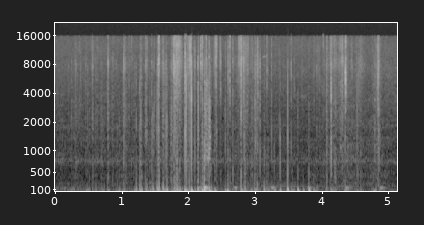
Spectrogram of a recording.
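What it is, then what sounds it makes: Foam squishy toy being tapped and scratched. A small, soft, solid polyurethane foam squishy unicorn toy is held in the hands while fingertips scratch, tap and squeeze it. The result is a run of muffled, low, dull taps and soft rubbing at an uneven, quick pace, growing louder and denser in the middle before easing off.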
